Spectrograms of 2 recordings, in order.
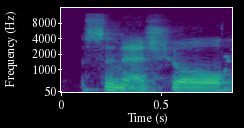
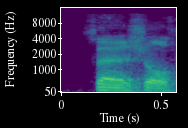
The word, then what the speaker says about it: Seneschal: for a while, but I really like the senestial a lot. I think I'm pronouncing that right, but Senator, Senator Schul, thank you.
